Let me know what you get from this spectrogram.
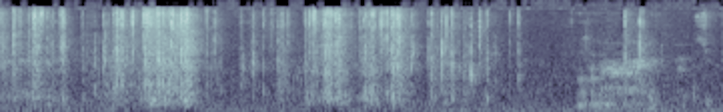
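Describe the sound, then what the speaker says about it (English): Plastic packaging crinkles and rustles in close, irregular bursts as handmade cards are pulled out, with no talk over it. "Excuse the rustling again while I pull them out of the packaging."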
